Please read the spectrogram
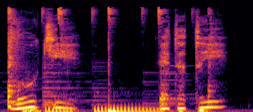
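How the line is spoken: Whisper. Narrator (Russian): прошептал Пип

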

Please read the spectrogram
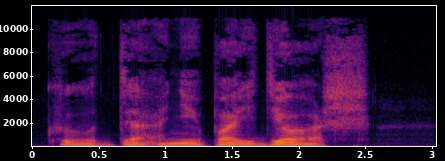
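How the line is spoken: Hissing. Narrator (Russian): прошипел он

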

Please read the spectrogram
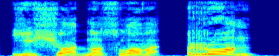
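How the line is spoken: Sudden exclamation. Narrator (Russian): вдруг воскликнула Гермиона

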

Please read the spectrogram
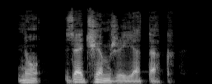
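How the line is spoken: Calm musing aside. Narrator (Russian): спокойно произнес он, в сторону, как бы размышляя вслух

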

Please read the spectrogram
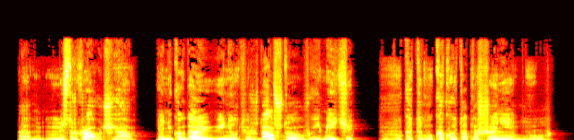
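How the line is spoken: Embarrassed mumble. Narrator (Russian): пробормотал Амос Дигори пунцово краснее за своей косматой бородой

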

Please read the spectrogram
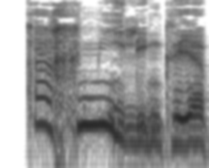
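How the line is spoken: Purring. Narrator (Russian): промурлыкала она

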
